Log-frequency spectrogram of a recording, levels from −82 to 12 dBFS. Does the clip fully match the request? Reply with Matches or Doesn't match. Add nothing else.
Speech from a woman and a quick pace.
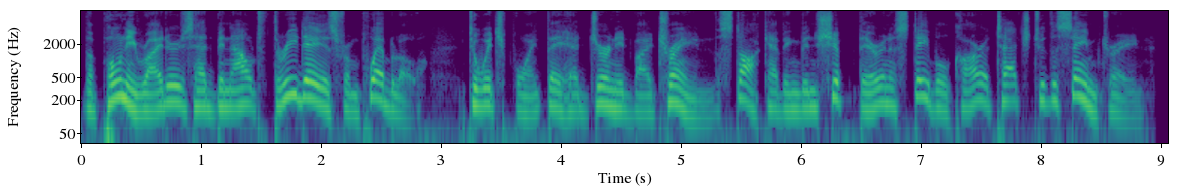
Doesn't match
